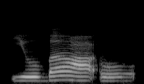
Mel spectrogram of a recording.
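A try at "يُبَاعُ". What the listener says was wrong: hati-hati u-nya jangan sampai Kepanjangan Bu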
